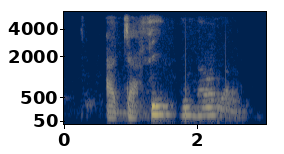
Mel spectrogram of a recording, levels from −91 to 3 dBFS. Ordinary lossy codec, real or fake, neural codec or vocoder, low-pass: Opus, 24 kbps; real; none; 5.4 kHz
